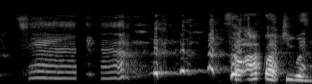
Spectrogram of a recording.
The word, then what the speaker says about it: CHIIILD: Now, Child is spelled CHIIILD. So you have to say Child.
